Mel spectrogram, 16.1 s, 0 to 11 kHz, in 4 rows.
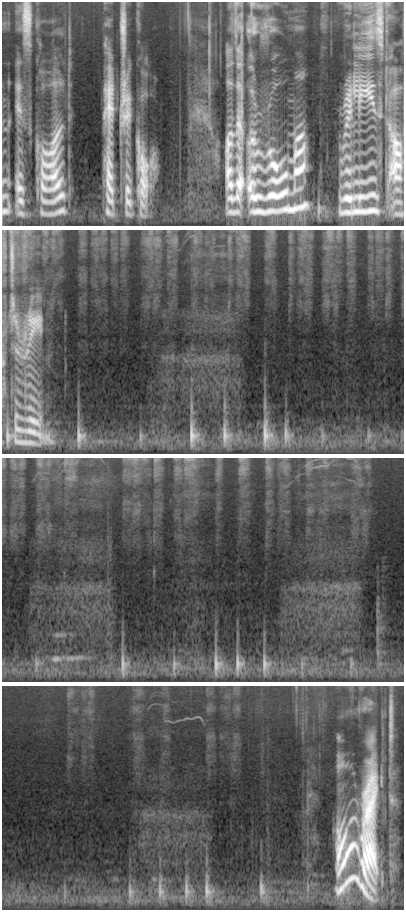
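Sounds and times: marker pen writing on whiteboard: 0:03.0 - 0:12.0, 0:12.6 - 0:14.9.

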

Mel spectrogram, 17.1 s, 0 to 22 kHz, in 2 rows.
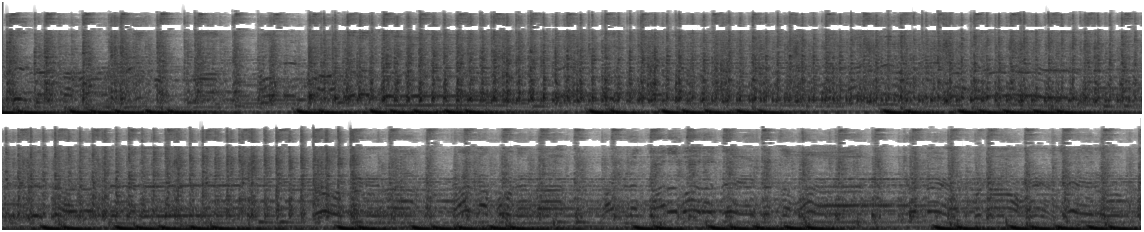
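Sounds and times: heavy bass drum beats: 0:00.0 - 0:17.0
procession band music on loudspeakers: 0:00.0 - 0:17.0.

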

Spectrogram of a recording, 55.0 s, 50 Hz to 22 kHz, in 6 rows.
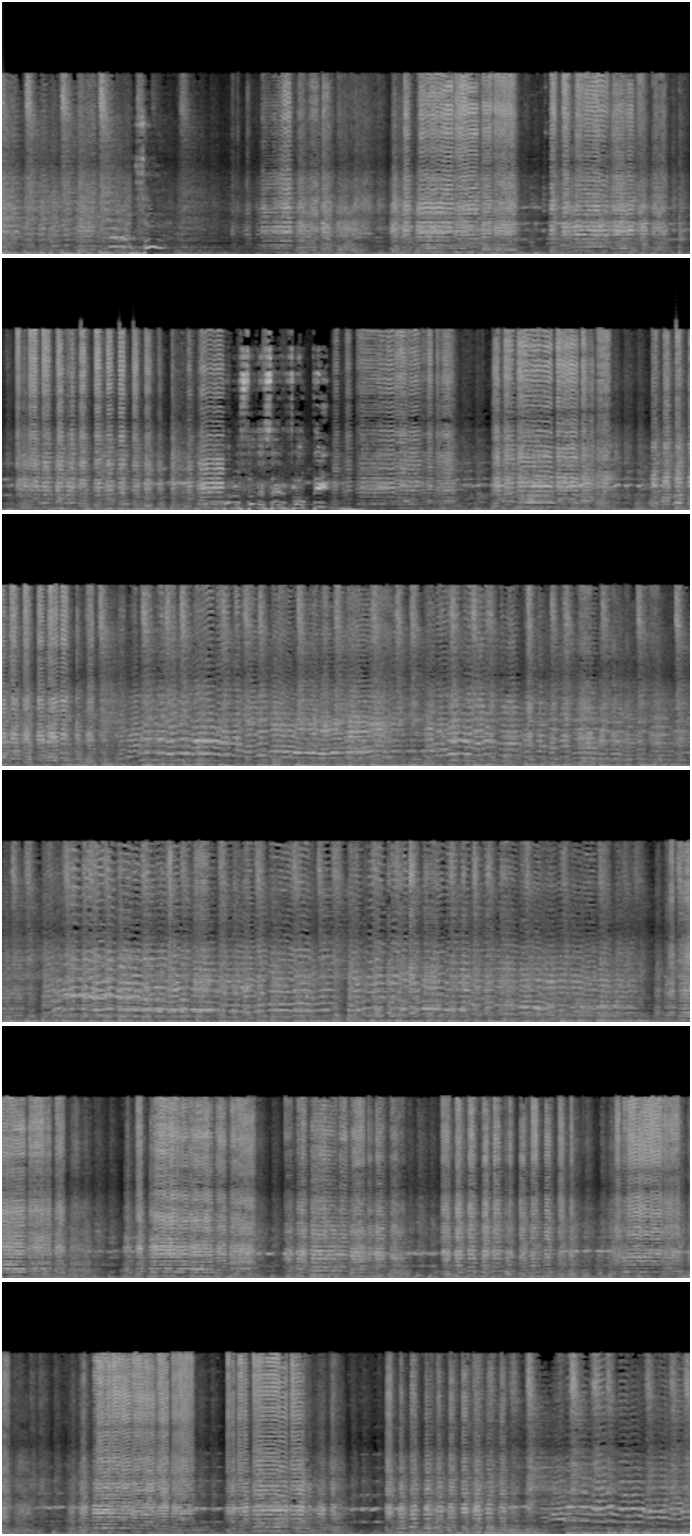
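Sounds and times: brass band playing dance tune: 0:00.0 - 0:55.0.

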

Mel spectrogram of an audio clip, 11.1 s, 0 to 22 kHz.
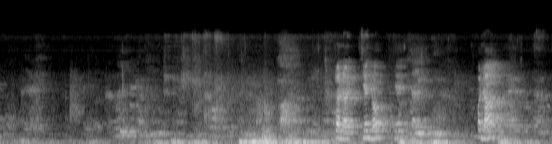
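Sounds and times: low indistinct voices: 0:00.0 - 0:11.0
loud low thudding: 0:04.8 - 0:06.7, 0:10.0 - 0:10.7.

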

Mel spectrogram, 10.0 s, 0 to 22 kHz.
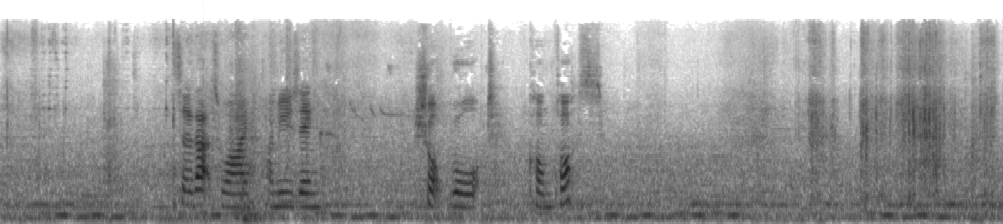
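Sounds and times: gloved hands rustling and scraping: 0:07.3 - 0:10.0.

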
